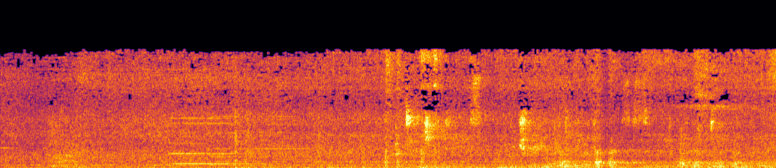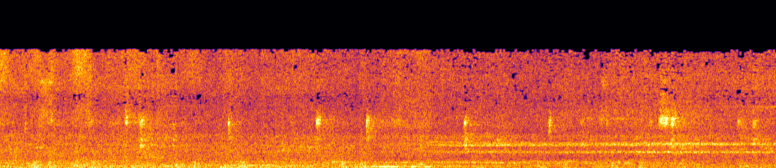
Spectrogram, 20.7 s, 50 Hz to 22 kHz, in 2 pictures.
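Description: SMRT C151A electric metro train pulling into the platform and slowing: a steady rumble of wheels on rail with scattered clicks and brief squeals, and a falling whine with steady high tones near the end as it slows.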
